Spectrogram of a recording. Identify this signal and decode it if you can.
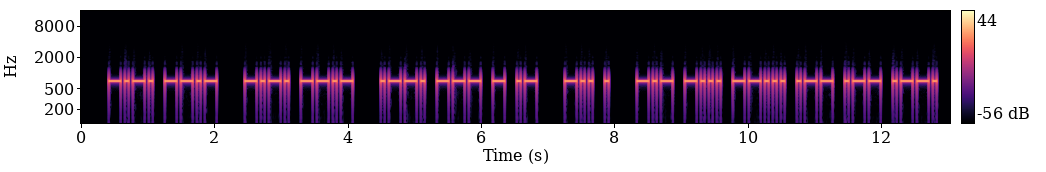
Morse code, heard as a keyed tone, about 20 wpm, 700 Hz. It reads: CQ CQ POTA DE KB7WWP
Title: Speed-Racing Common QSO Phrases - 20wpm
